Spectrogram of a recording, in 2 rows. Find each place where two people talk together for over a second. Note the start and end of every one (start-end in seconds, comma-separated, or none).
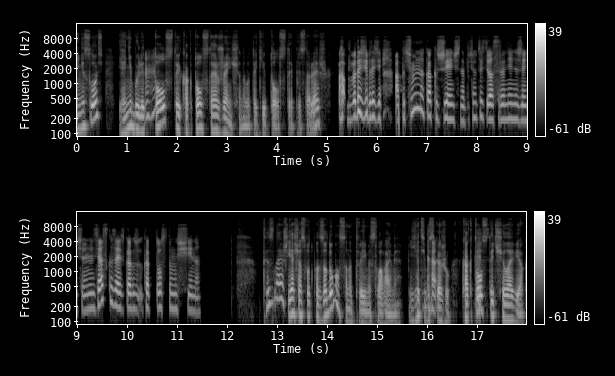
none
